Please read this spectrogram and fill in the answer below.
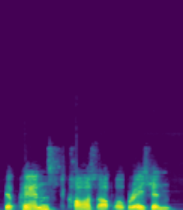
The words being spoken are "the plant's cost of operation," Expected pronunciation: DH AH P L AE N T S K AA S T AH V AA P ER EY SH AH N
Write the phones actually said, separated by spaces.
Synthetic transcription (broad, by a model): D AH P EH N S K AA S AH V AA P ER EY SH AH N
